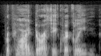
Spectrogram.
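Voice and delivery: ordinary delivery, nothing marked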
